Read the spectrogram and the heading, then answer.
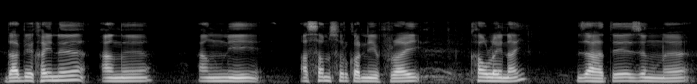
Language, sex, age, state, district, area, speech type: Bodo, male, 60+, Assam, Baksa, urban, spontaneous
